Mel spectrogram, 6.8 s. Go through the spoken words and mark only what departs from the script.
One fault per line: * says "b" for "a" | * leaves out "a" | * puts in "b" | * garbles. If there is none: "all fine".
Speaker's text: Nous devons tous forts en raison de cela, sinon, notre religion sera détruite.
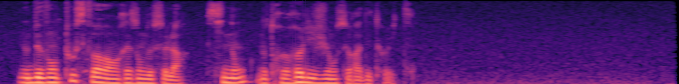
all fine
